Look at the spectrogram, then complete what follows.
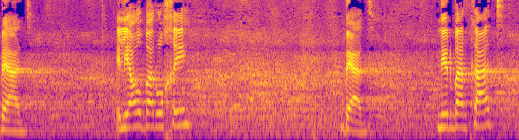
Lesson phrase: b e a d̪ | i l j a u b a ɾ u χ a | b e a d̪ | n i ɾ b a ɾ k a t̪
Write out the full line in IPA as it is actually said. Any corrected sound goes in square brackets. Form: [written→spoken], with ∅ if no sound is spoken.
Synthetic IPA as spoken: b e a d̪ | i l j a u b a ɾ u χ [a→i] | b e a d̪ | n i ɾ b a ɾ k a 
